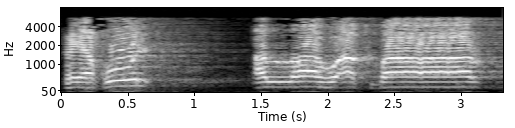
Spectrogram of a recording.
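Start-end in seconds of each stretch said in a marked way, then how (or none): 1.5-3.3 "أكبر" drawn out slowly as "akbaaar"; stretched ba. Shown as a demonstration. Teacher showing students the forbidden takbir, "أكبر" with a long stretched "baaa". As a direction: hold a long "aa" after the ب of "أكبر". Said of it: "أن يمد الباء".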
